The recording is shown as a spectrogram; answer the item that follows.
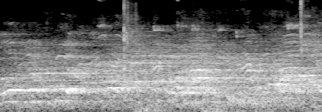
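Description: Gym ambience of a basketball game in play: a basketball bouncing on the hardwood floor, with a couple of sharp knocks, under the echoing voices of players and spectators in the hall.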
